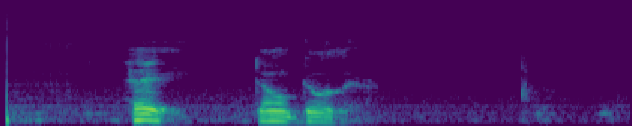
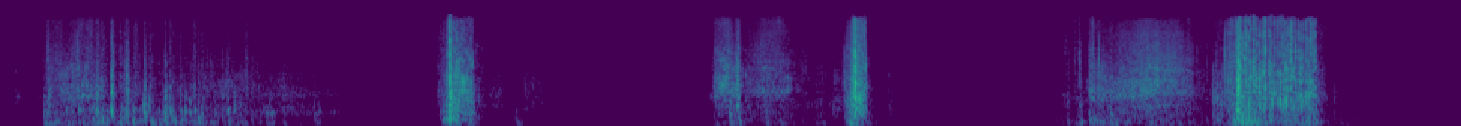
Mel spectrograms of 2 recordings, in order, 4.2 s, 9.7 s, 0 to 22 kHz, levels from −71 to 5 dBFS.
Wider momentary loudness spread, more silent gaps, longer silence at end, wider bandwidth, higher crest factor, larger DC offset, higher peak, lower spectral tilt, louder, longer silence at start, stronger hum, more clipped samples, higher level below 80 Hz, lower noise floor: second, 19 LU vs 22 LU; second, none vs 3.68-4.69 s, 6.26-7.01 s; first, 1.9 s vs 0.9 s; second, 7 kHz vs 14 kHz; second, 20 dB vs 34 dB; neither; second, -8 dBFS vs -2 dBFS; first, -9 dB/octave vs -1 dB/octave; first, -22 LUFS vs -31 LUFS; first, 0.85 s vs 0.3 s; neither; neither; about the same, -60 dBFS vs -62 dBFS; second, -61 dBFS vs -76 dBFS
